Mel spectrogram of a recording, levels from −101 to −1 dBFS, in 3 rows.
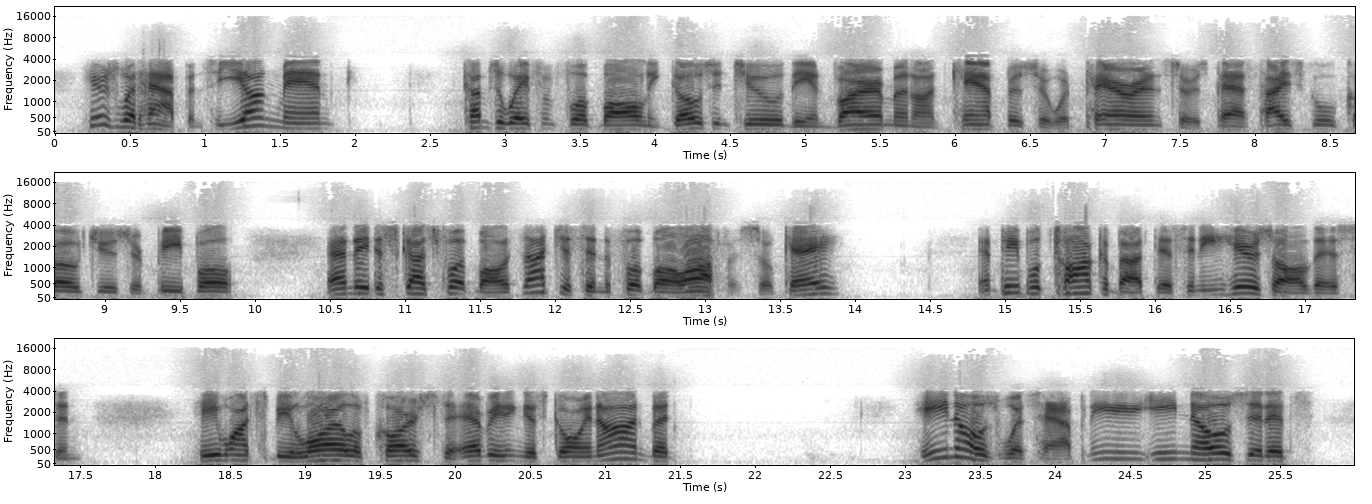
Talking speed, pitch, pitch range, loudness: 170 wpm, 150 Hz, 135-175 Hz, -19 LUFS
